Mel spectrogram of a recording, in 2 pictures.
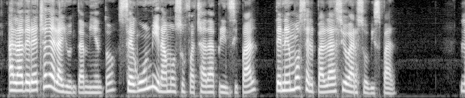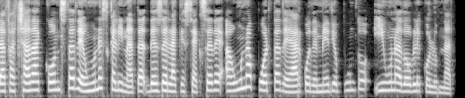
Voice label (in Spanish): Audioguia turistica, locución; Palacio Arzobispal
